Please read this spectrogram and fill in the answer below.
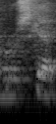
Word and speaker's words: bruschetta: bruschetta oh it's not called brusquehanna it's called brusquet that's got to see in it but I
